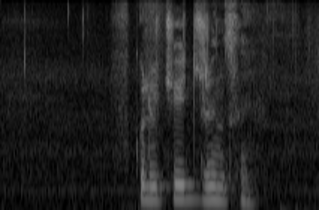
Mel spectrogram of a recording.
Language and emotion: Russian, neutral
